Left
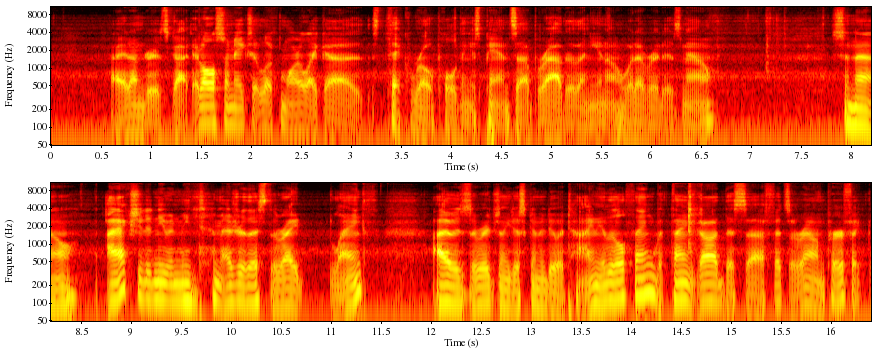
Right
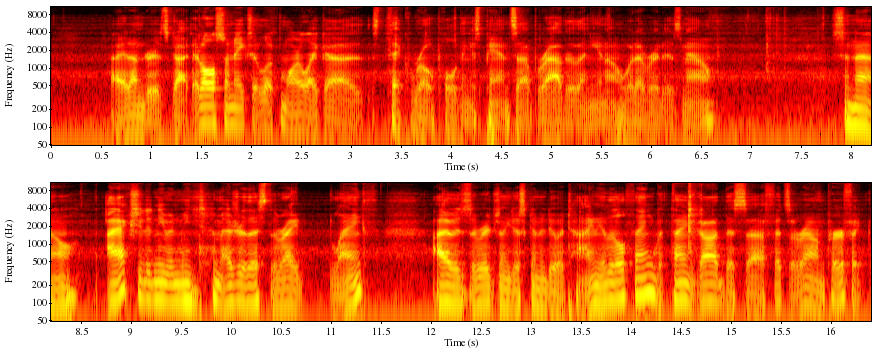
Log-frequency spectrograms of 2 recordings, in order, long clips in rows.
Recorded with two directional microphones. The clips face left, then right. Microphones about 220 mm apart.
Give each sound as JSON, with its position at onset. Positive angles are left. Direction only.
{"t": 0.6, "sound": "speech", "side_deg": 15}
{"t": 2.8, "sound": "speech", "side_deg": 30}
{"t": 7.8, "sound": "speech", "side_deg": 40}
